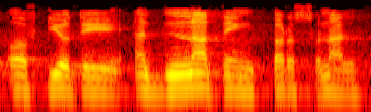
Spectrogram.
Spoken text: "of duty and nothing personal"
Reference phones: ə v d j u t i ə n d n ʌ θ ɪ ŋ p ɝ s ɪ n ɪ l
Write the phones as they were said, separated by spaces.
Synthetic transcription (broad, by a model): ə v d j u t i ə n d n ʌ t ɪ ŋ p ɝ s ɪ n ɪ l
